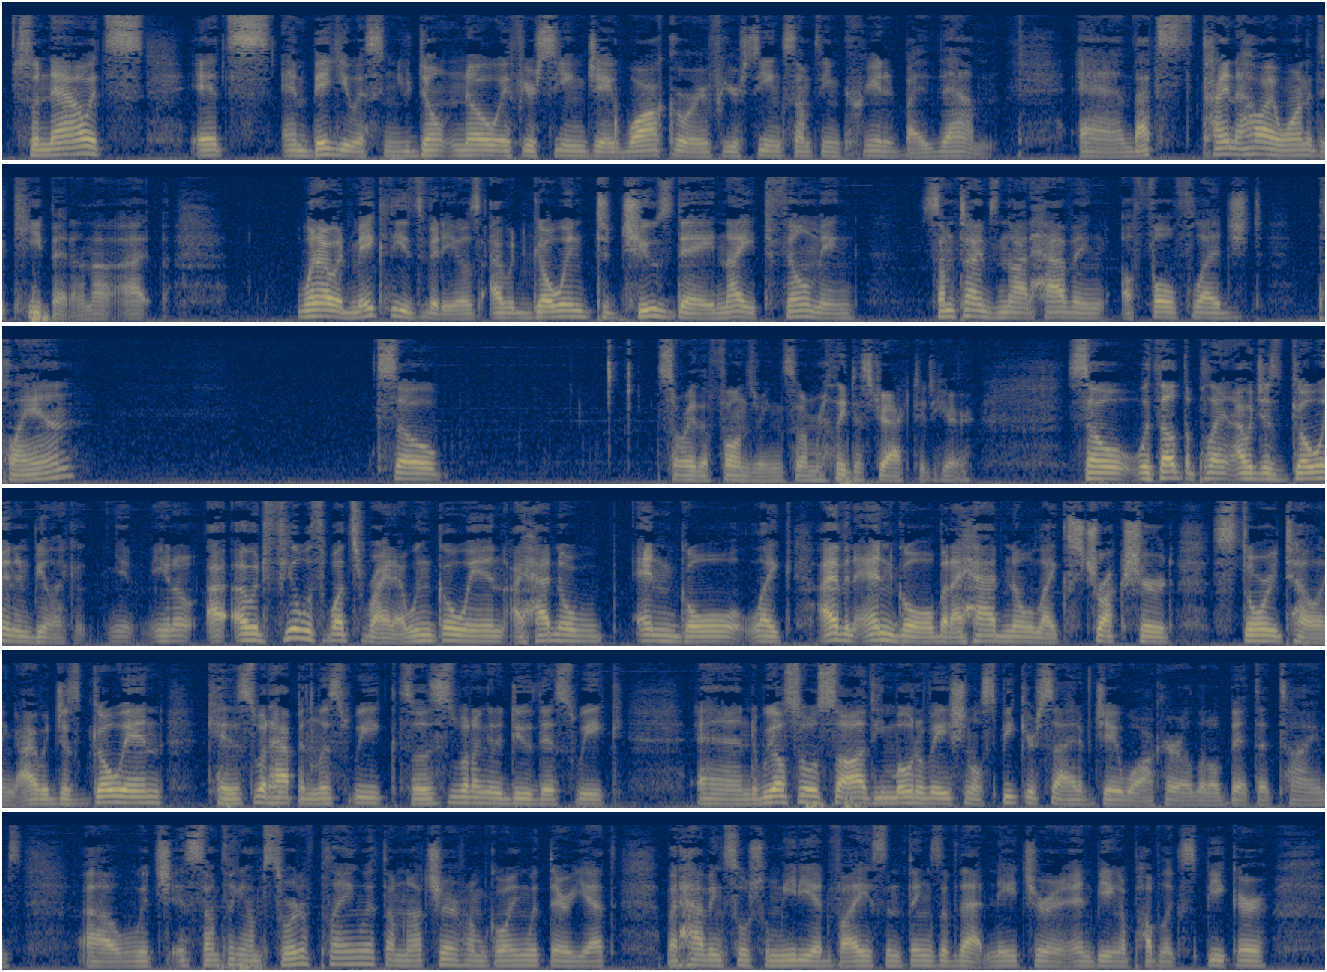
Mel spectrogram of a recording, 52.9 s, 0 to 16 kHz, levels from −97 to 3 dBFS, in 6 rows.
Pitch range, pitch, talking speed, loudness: 110-130 Hz, 115 Hz, 200 wpm, -34 LUFS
